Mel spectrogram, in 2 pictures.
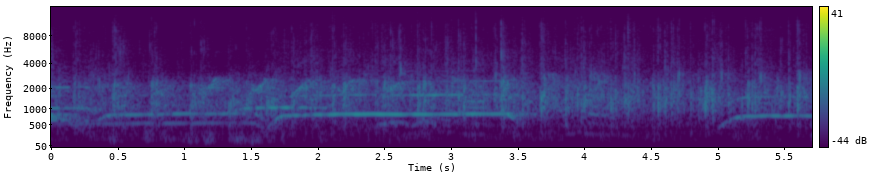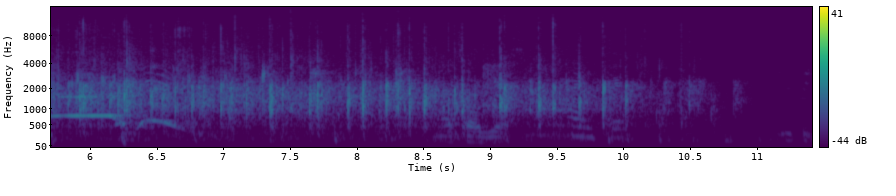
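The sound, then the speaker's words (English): A church audience applauds a guest speaker with steady, dense clapping that holds for about ten seconds and then thins out toward the end. “we could all just stand up and give our hands and welcome Sam Breedy as she comes to bring a testimony. We can do better than that.”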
